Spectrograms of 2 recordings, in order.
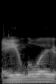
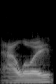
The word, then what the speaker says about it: Aloy: Uh, in the last one, I got all the way up to Aloy or I pronounced it alloy because I've never played Horizon Zero Dawn, and I had a great time making that video.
